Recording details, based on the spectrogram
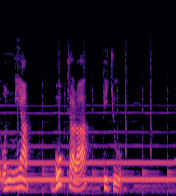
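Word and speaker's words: অন্যৎ: ধর্মে যে প্রীতি রাখে, অন্যাত, জফলার উচ্চারণ ইয় হবে, অন্যাত, ভোগ ছাড়া কিছু, ন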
